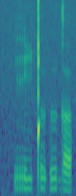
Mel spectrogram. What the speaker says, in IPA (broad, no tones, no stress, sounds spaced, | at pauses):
r i ǃ ɯ ʔ ɯ ɡ ʌ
